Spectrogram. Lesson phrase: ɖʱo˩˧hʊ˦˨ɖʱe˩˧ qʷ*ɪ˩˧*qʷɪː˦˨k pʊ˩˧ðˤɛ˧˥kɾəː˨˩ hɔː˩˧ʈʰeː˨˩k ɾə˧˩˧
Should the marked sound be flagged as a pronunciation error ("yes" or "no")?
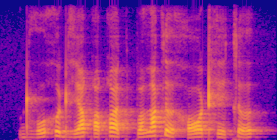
no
